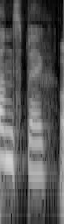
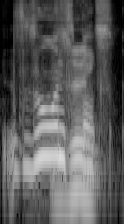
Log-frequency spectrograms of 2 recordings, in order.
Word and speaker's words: Sonsbeck: Aus Sonsbeck. Aus Sonsbeck. Was viele immer, gesagt, immer falsch aussprechen, nämlich Sohnsbeck. Sohnsbeck.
